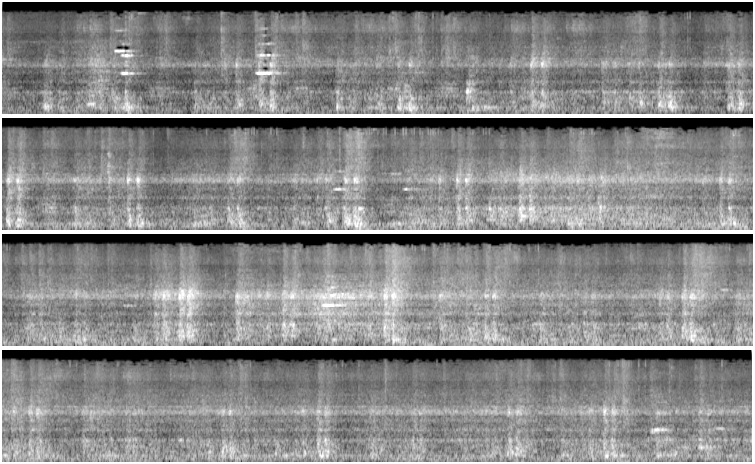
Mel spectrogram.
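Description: Inside an electric train running at speed: a steady rumble of wheels on the rails, with repeated clicks as the wheels pass over rail joints.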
